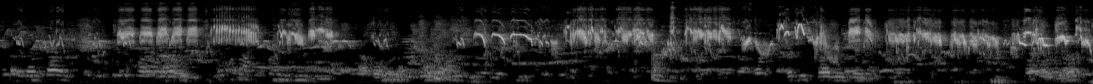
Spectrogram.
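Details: Skylark of the Irani Mashadi jhal type singing continuously: a long, varied stream of high warbling, buzzy trills and slurred whistles, barely pausing, with soft low background sounds throughout.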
